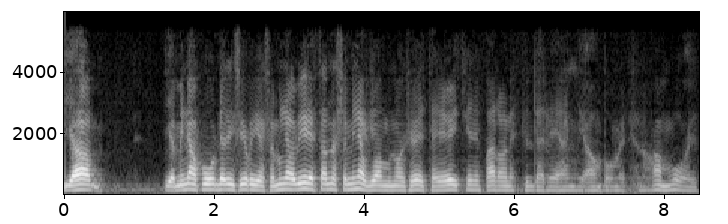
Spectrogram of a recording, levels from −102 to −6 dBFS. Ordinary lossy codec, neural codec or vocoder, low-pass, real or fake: none; codec, 16 kHz, 1 kbps, FunCodec, trained on LibriTTS, 50 frames a second; 5.4 kHz; fake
